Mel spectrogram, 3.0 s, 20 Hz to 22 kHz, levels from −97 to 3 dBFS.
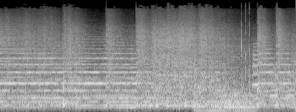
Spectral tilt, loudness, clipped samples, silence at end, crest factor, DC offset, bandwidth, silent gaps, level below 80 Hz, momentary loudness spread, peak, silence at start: -3.5 dB/octave; -12 LUFS; under 0.1%; 0 s; 12 dB; under 0.1%; 18 kHz; none; -32 dBFS; 1 LU; 0 dBFS; 0 s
